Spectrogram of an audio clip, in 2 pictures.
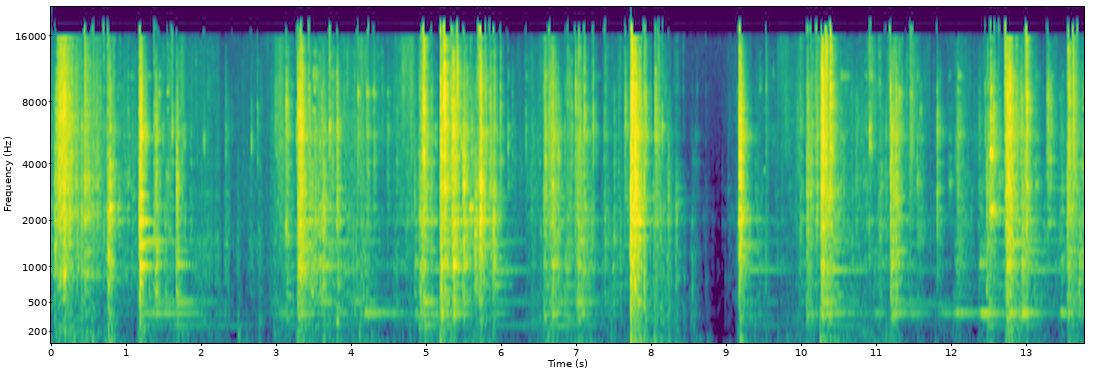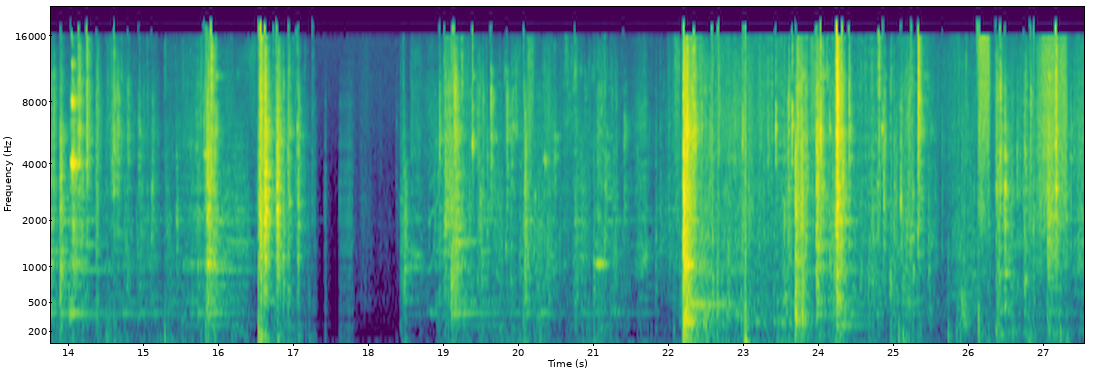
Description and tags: metal dolly moving banging around inside
around, banging, dolly, inside, metal, moving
